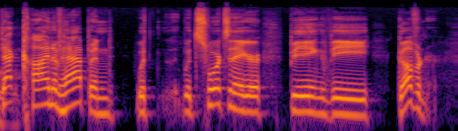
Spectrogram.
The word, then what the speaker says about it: Schwarzenegger: Did you ever meet Arnold Schwarzenegger? Well, No. you're gonna meet him right now. Now you pronounced my name wrong.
